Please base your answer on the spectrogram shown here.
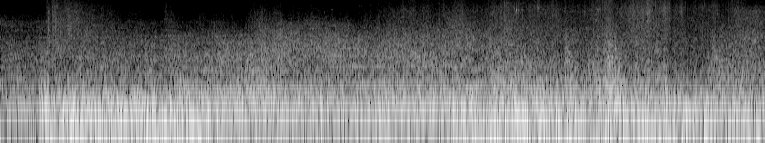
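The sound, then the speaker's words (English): An aircraft with a failed number two engine crash-landing: a loud, continuous roaring rumble with booming impacts starts abruptly just after the opening and stays at full force until the end. “Number two engine is gone. I know. We're going down. Get me a landing site. Keep it steady. There. That looks like a park. I can't make that. Brace for impact.”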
